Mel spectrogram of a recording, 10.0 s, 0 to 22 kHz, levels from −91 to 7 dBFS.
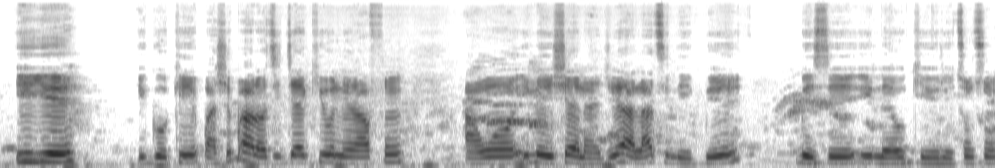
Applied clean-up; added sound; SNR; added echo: none; none; none; none.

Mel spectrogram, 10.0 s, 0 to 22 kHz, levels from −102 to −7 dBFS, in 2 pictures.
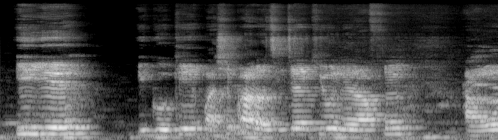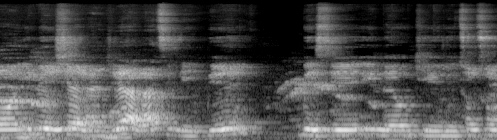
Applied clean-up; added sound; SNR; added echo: none; none; none; reverberation time 0.5 s.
